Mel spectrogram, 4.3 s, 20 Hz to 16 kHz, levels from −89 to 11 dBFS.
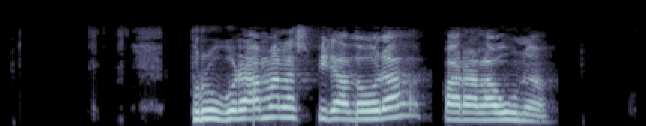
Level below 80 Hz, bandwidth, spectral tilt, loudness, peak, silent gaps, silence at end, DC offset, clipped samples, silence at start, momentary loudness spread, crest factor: -60 dBFS; 7.4 kHz; -5 dB/octave; -13 LUFS; 0 dBFS; 2.89-2.95 s; 0.65 s; under 0.1%; under 0.1%; 1.3 s; 7 LU; 14 dB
